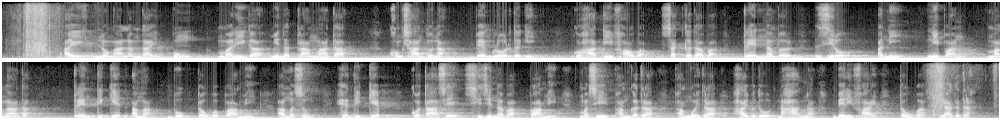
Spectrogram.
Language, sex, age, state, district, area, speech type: Manipuri, male, 45-60, Manipur, Churachandpur, rural, read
